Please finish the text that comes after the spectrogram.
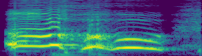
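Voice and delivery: high, loud joyful yelp; ecstatic cry. Real, not acted. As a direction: let out a thrilled cry. Celebrating goal.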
